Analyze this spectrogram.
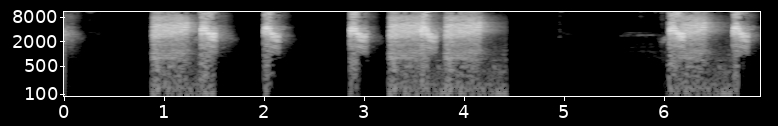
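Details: Long-tailed shrike (cendet or pentet) giving its typical call, used as a lure for birds: harsh, broadband rasping notes, some short and some drawn out about half a second, in two bursts separated by silence; clean background.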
